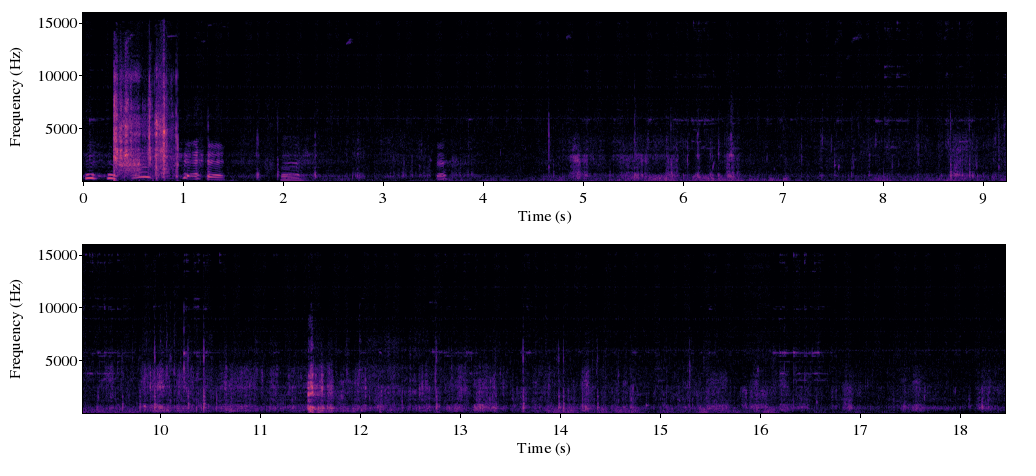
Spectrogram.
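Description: Mountain bike rolling down a dirt trail: faint tyre noise with scattered rattles and knocks from the bike over bumps, and one sharper knock about halfway through.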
